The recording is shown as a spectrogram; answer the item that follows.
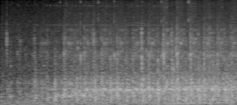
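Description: A sewing machine stitches a messenger bag with a steady, fast, whirring chatter of the needle, low and fairly quiet, running continuously without a break.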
